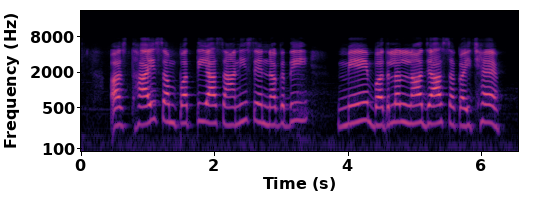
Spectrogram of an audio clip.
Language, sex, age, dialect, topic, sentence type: Magahi, female, 25-30, Western, banking, statement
